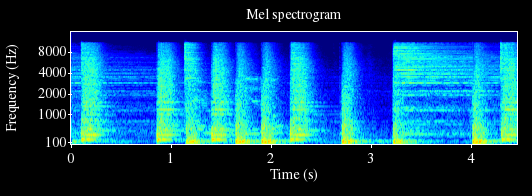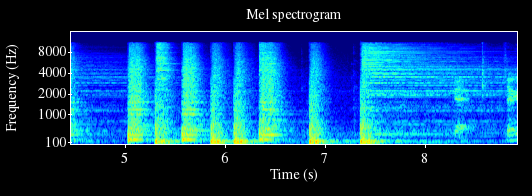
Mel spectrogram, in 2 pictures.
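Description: Drum kit playing a song's beat at a slow tempo, with loud, close bass drum, snare and crash cymbal hits in a steady pattern, no accompaniment.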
